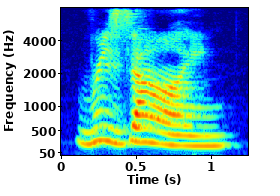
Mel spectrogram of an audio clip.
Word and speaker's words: resign: Our first rule is when we have the letters G and N together at the end or towards the end of a word, we tend to remove that G completely, so don't try and pronounce it.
